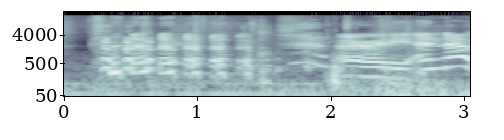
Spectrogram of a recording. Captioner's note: all chuckle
